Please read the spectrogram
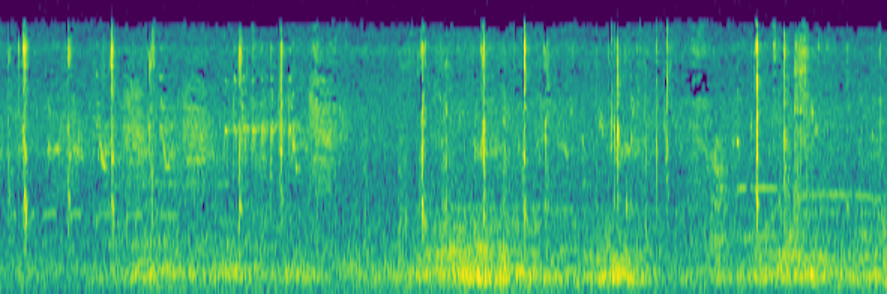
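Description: A metal spoon and fork clinking and scraping on a metal plate in irregular, sharp ticks, over a low rumble that swells and fades twice. Faint bird chirps come and go.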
